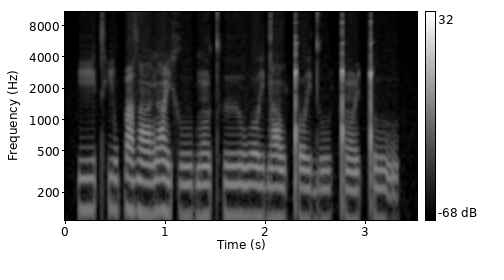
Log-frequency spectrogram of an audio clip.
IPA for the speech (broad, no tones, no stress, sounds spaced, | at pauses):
iː tʰ i w p i zˤ ɑ̃ ɡ ɑ̃ i̯ x uː ɡ õ u̯ tʰ ɯː w o i̯ d ɑ̃ w ǃ o i̯ d uː ǃ õ y̯ ǃ u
